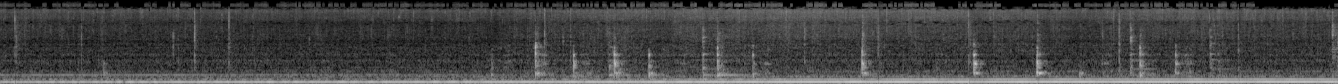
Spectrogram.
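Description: Garlic and chopped tomatoes crackle and sizzle continuously in a hot frying pan for Filipino sautéed pechay with sardines, with sharp clicks and scrapes of a utensil stirring through the second half, no voices.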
